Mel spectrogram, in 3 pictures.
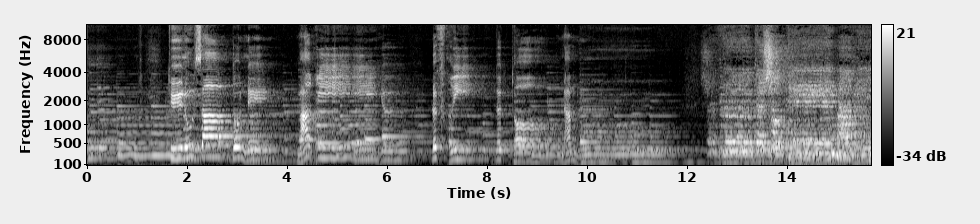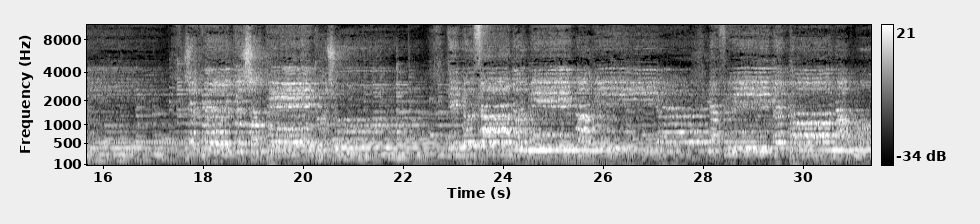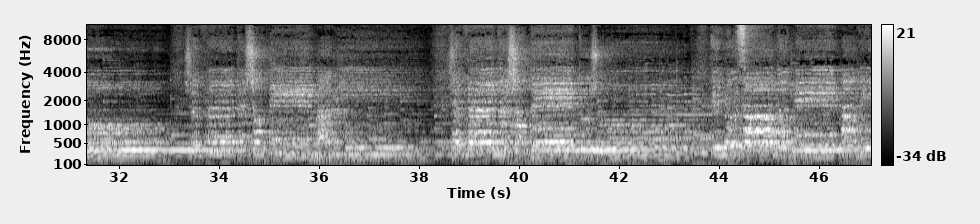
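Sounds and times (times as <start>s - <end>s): choir singing a hymn: 0.0s - 47.0s.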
